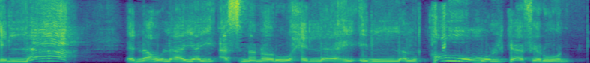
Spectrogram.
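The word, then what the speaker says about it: رَوْح الله: إنه لا ييأس من روح الله إلا القوم الكافرون. هنا بيحرف في نطق الآية، الآية بتقول روح الله بفتح الراء وتعني فرج الله ورحمته، وليس روح الله بضم الراء كما نطقها المدلس الكذاب.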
